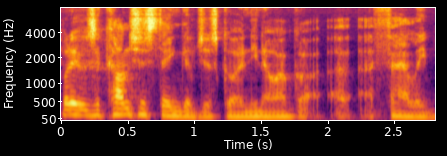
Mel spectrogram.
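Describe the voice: In a very clean recording with a silent background, a man talks at a very fast pace, somewhat breathy and with lively intonation. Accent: northern English.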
